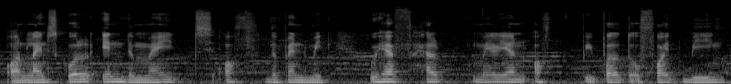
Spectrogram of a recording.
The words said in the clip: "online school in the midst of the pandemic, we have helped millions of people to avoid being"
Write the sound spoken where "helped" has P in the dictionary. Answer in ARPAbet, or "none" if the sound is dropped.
P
